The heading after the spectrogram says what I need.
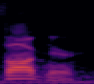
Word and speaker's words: Wagner: I think it's pronounced Wagner with a V, Wagner.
